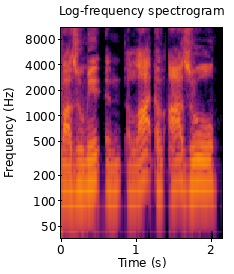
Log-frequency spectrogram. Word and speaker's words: Azul: Did I put the emphasis on the wrong syllable?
